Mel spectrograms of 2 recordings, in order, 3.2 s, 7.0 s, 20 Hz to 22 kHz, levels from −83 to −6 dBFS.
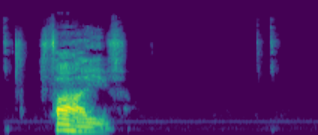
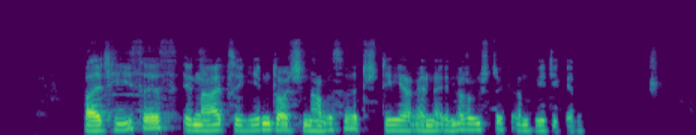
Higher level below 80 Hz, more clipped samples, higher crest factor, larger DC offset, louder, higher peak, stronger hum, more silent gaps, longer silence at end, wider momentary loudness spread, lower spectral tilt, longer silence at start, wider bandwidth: first, -60 dBFS vs -68 dBFS; neither; about the same, 20 dB vs 20 dB; neither; first, -16 LUFS vs -28 LUFS; first, -2 dBFS vs -10 dBFS; neither; second, none vs 5.92-5.98 s, 6.10-6.44 s; first, 1.95 s vs 0.4 s; first, 20 LU vs 10 LU; second, -4.5 dB/octave vs -6 dB/octave; second, 0.15 s vs 0.85 s; first, 13.5 kHz vs 7.6 kHz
